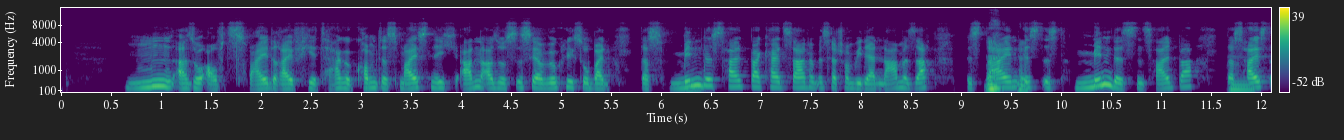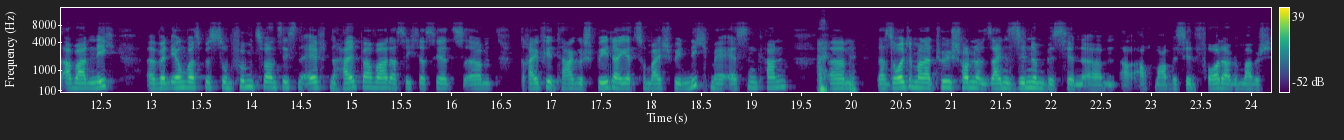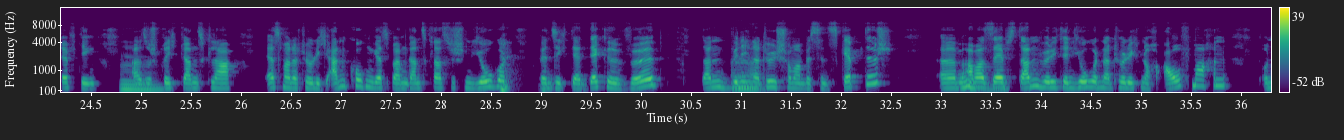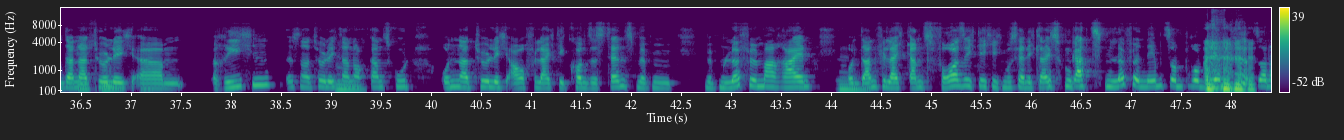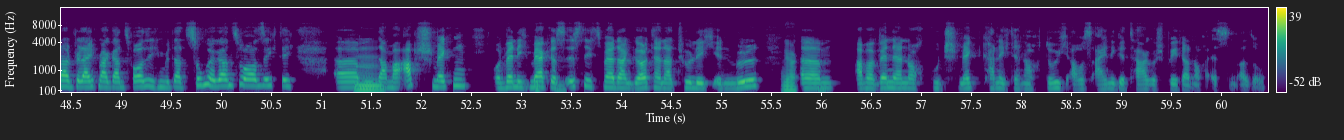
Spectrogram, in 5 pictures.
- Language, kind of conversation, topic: German, podcast, Wie gehst du im Alltag mit Lebensmitteln und Müll um?
- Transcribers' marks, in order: stressed: "mindestens"; chuckle; chuckle; chuckle; laughing while speaking: "ganzen"; giggle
